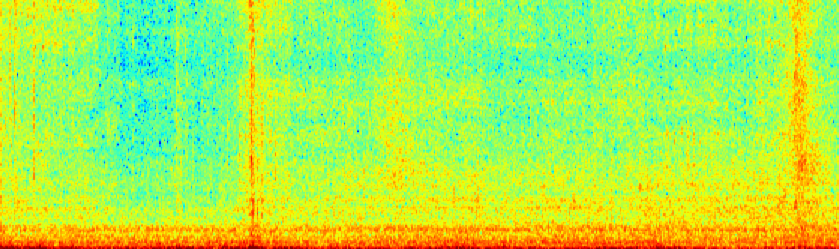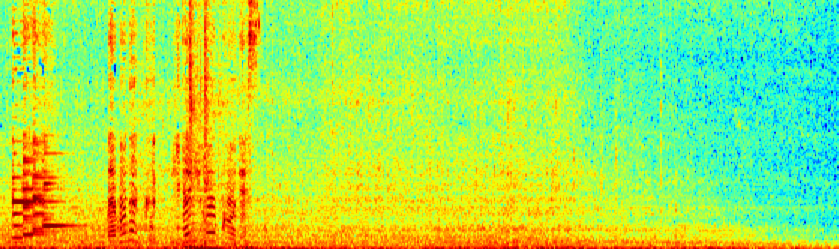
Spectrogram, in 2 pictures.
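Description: Car cabin noise while driving, a steady low road-and-engine rumble. About halfway through, a short electronic chime of rising notes ending on a held tone, followed by a couple of seconds of gliding tones.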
